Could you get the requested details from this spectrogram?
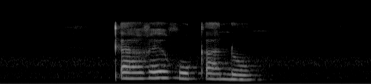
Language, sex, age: Northern Sotho, female, 21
